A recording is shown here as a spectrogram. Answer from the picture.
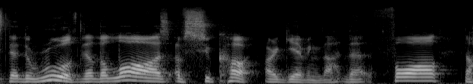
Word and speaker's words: Sukkot: This is where the requirements, the rules, the laws of Sukkot are given, the fall, the harvest holiday of Sukkot, right? Or Sukkot in more Ashkenaz pronunciation.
